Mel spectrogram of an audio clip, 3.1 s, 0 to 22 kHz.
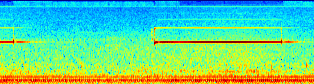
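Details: Ground wired directly to a smart circuit breaker (smart MCCB/RCBO) under test. A brief high beep, then a steady high tone of about 1.5 s as the device signals an earth-leakage fault error again. Roughly 155 V between neutrals and 30 V to ground.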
